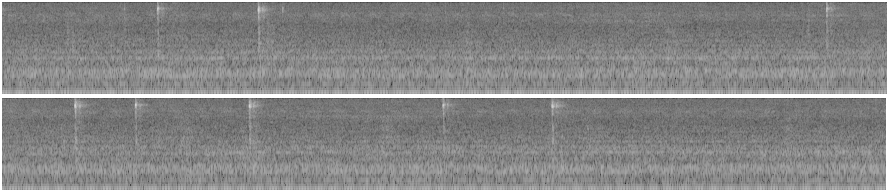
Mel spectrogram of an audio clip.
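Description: Computer mouse clicking: about nine short, sharp ticks at uneven intervals, over a steady microphone hiss and a low hum.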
